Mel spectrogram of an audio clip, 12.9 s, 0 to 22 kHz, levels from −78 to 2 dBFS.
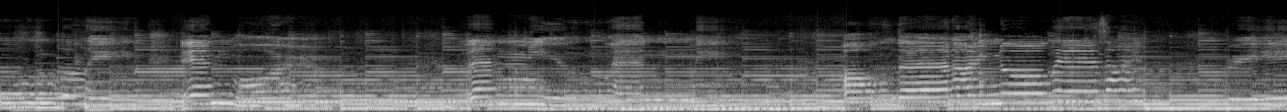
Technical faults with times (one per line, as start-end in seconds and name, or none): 0.00-12.88 gain pumping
